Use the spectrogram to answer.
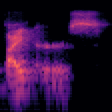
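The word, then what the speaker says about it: BiCRS: next category is one that we call Bikers so that's how we pronounce This Acronym and essentially stands for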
